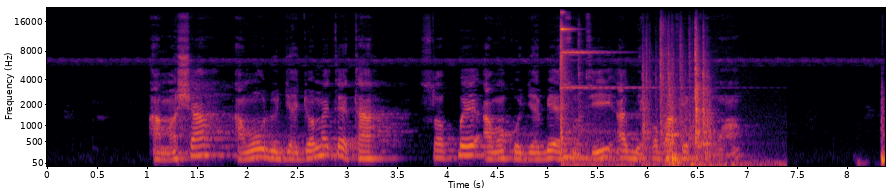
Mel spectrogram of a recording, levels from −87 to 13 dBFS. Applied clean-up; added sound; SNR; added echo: none; Microwave oven; -3 dB; none.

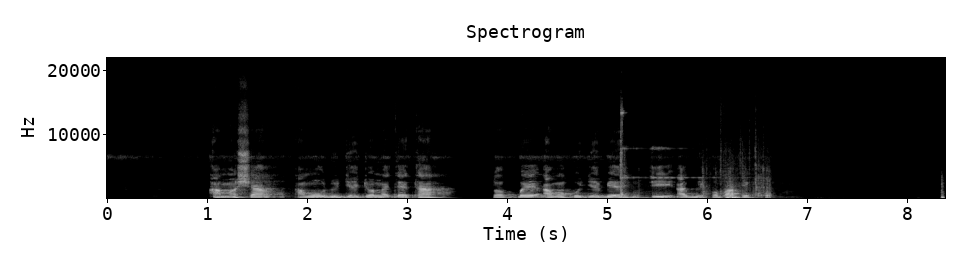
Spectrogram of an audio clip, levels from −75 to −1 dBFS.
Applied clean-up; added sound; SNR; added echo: neural mask model RNNoise.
